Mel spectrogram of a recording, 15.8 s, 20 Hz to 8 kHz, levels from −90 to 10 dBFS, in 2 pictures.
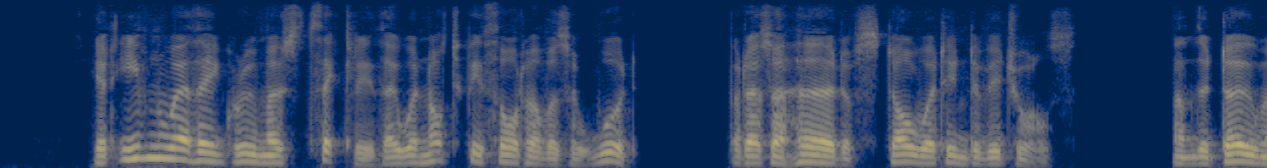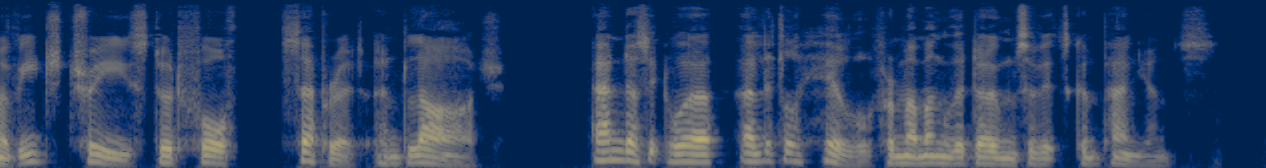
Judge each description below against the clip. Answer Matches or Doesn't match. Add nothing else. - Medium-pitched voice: Doesn't match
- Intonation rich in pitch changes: Doesn't match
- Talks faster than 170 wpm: Matches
